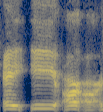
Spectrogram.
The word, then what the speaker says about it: Haerr: So Twitter is Hair, and it's Haerr. So it's pronounced like hair on your head, but it's not spelled like that.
